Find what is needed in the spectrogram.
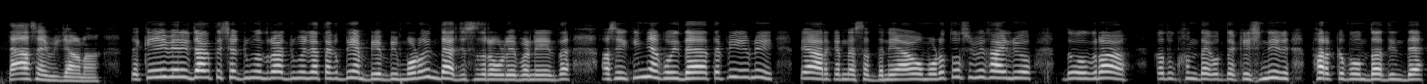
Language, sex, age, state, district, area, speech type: Dogri, female, 60+, Jammu and Kashmir, Udhampur, rural, spontaneous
